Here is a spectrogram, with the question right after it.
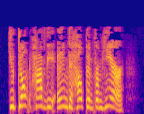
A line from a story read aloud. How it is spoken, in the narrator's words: she shouts, her voice fading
